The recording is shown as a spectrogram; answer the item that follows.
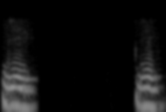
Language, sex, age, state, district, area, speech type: Hindi, male, 30-45, Uttar Pradesh, Sitapur, rural, conversation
